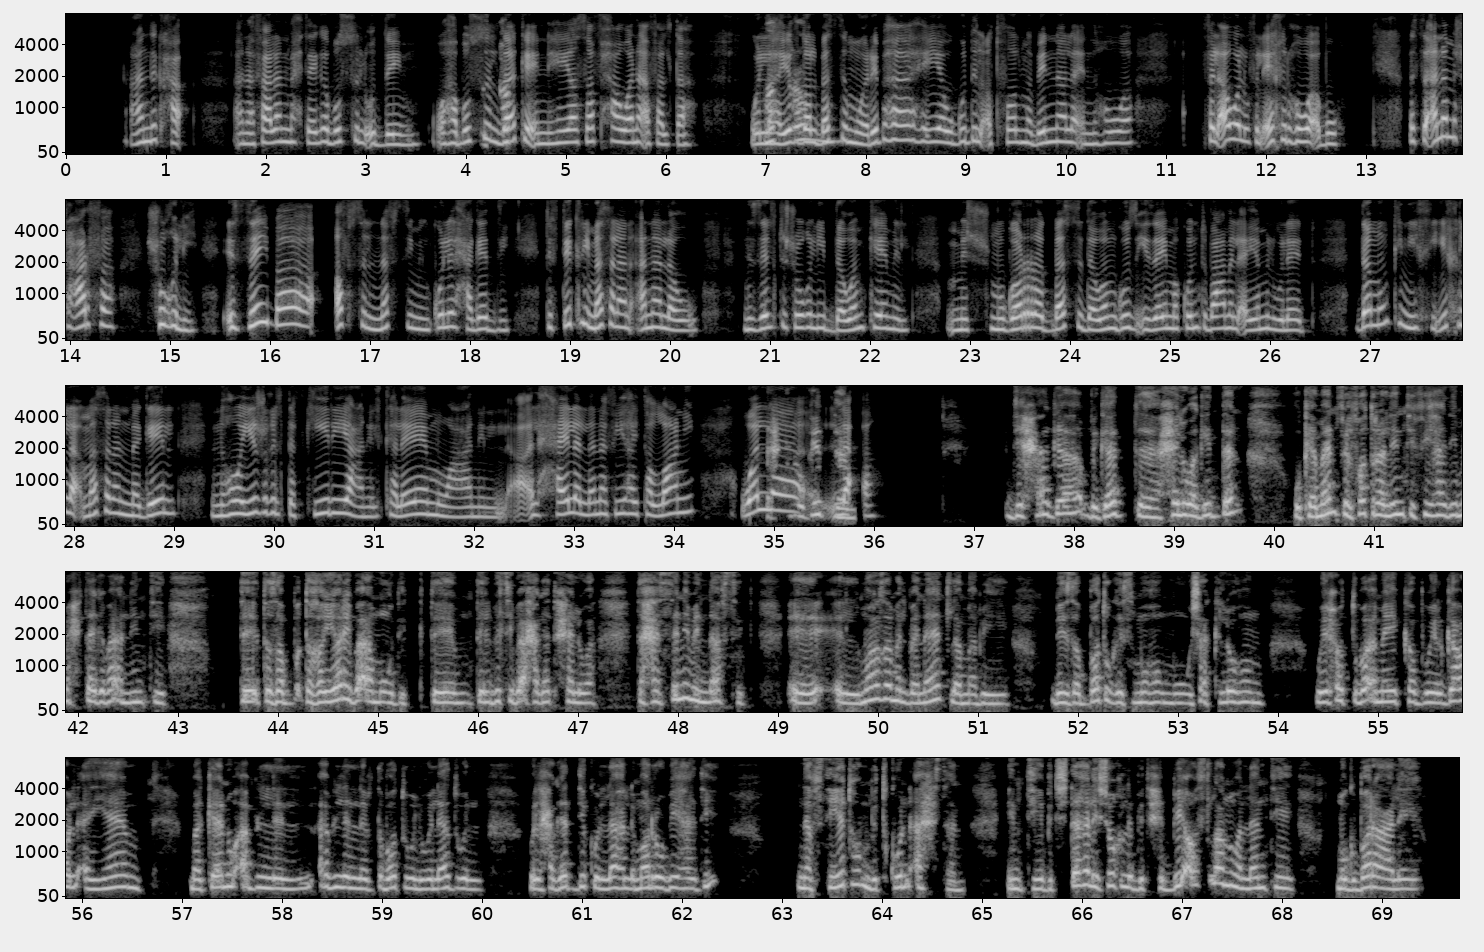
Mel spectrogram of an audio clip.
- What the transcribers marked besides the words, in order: tapping; in English: "مودِك"; in English: "make up"
- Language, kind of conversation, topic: Arabic, advice, إزاي الانفصال أثّر على أدائي في الشغل أو الدراسة؟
